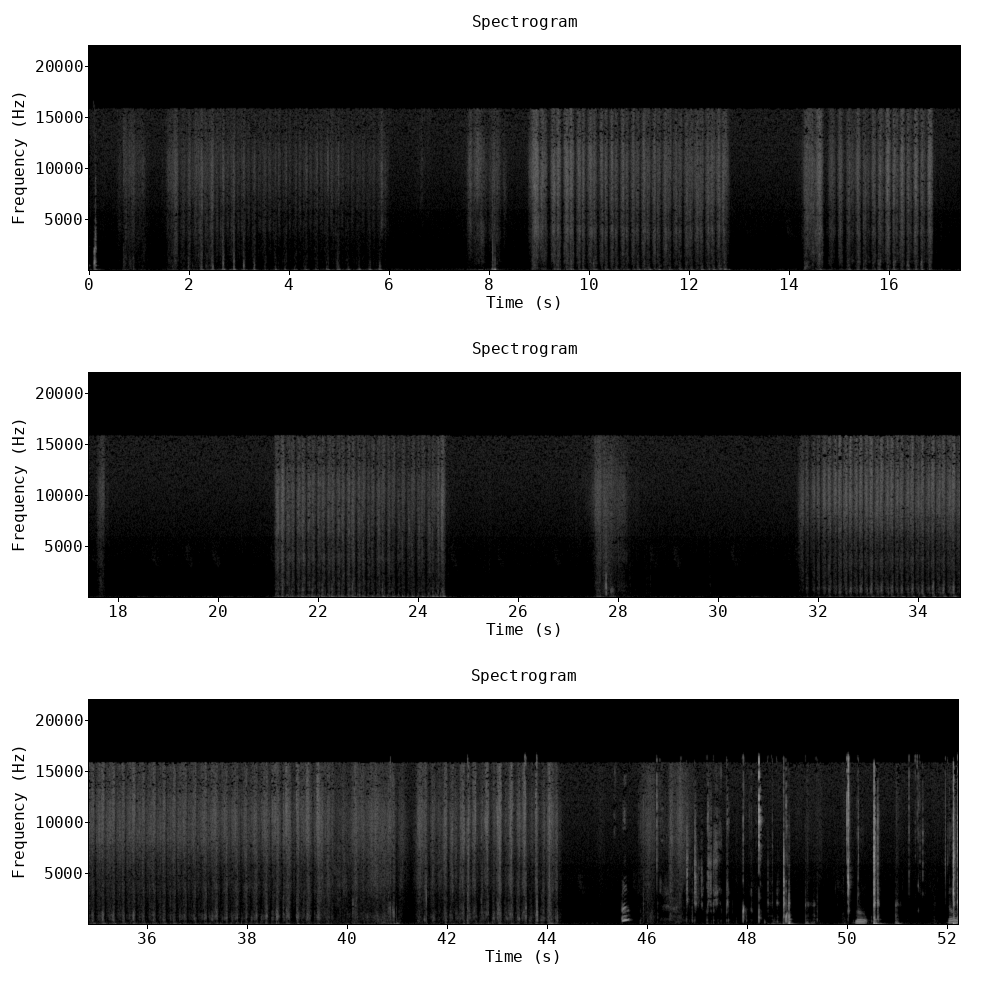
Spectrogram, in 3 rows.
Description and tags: leg twitching
H4n recording of legs nervously twitching under a table at a constant pace.
Originally recorded for the web series "Office Problems".
clothes, foley, leg, legs, nervous, quick, quickly, twitch, twitching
